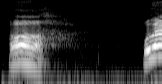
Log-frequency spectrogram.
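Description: A man's short vocal exclamation at the start, its pitch rising then falling, followed near the end by the start of another brief vocal sound.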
